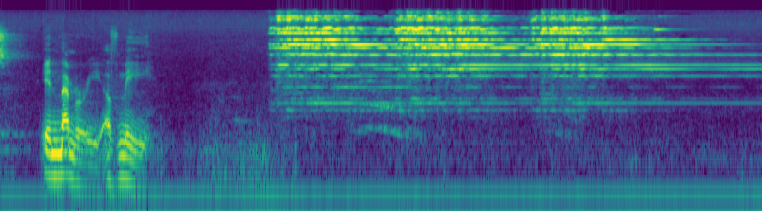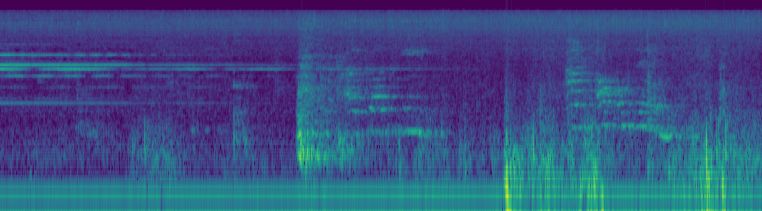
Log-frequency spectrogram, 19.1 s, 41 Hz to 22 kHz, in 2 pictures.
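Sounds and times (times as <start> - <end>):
altar bells ringing: 3.4 - 13.8.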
